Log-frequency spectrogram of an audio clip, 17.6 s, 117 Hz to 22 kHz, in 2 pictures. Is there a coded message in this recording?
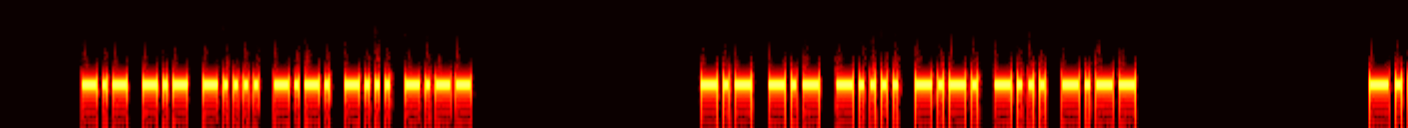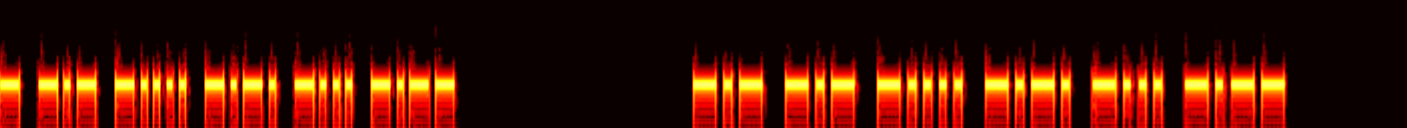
Yes: Morse code from 0.5 to 16.8 s, heard as a keyed tone, about 32 wpm, 700 Hz. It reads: KK6CBY KK6CBY KK6CBY KK6CBY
